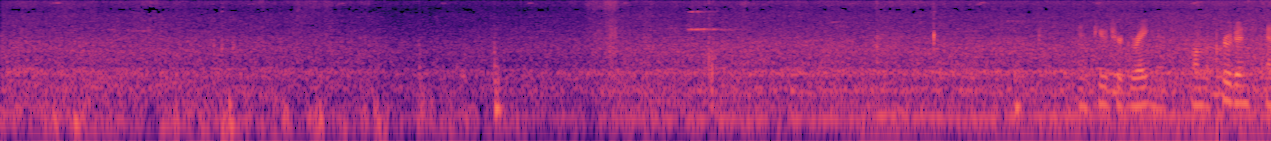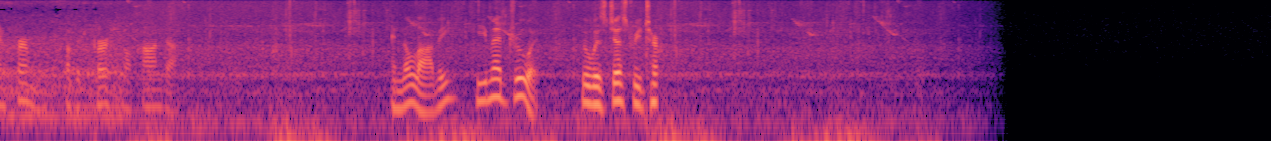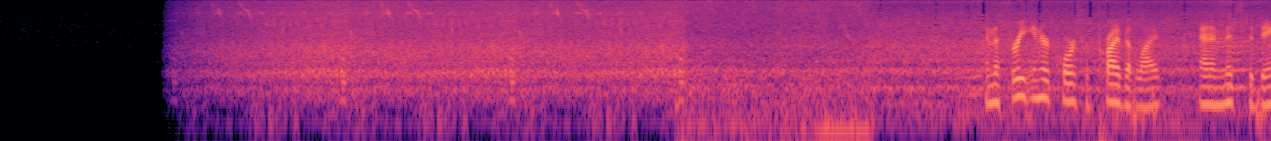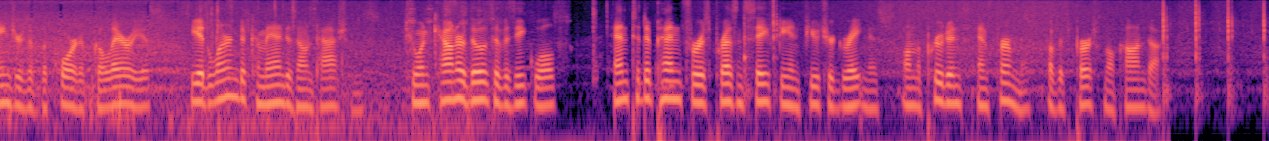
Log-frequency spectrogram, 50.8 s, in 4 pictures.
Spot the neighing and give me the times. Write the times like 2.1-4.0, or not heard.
not heard.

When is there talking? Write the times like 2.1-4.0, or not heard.
10.8-14.5, 16.6-19.3, 35.2-49.8.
